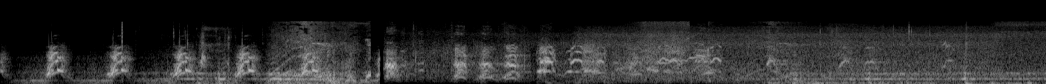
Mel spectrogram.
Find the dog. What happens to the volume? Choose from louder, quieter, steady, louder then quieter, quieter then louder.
quieter.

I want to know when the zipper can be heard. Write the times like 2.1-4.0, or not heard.
2.6-3.8, 7.3-8.2.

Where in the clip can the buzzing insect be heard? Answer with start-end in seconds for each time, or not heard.
1.4-3.4, 7.4-10.4.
